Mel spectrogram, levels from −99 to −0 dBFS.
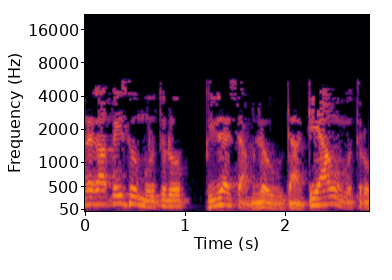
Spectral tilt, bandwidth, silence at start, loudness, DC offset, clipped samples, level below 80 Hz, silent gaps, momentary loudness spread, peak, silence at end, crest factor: -5.5 dB/octave; 5.8 kHz; 0 s; -30 LUFS; under 0.1%; under 0.1%; -52 dBFS; none; 3 LU; -16 dBFS; 0 s; 14 dB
